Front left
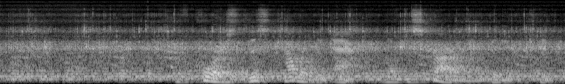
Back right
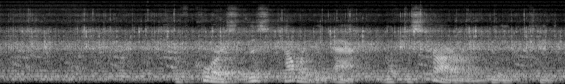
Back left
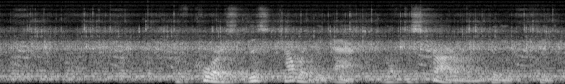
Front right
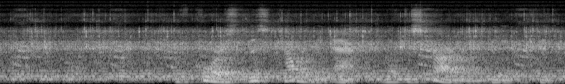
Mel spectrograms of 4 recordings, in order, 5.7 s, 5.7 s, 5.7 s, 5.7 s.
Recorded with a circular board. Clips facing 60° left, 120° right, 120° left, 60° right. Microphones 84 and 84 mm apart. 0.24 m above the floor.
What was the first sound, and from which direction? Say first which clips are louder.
A man speaking: front left 2 dB, back left 4 dB; straight behind.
